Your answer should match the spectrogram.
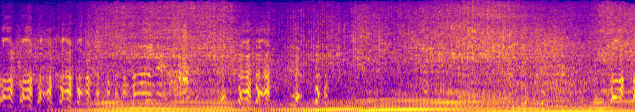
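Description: Compact car's engine revving, its pitch climbing and falling back twice and then held high, with people laughing over it near the start.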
